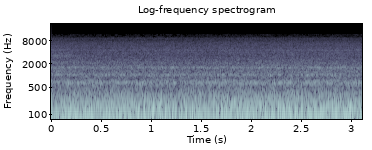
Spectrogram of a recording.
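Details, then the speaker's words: Auction car at a Copart yard on a hot day (about 80°F): after the RPMs come down, the warm engine settles into a low, smooth, even idle with no stumble and no check engine light; normal warm idle. "and the engine has smoothed out. And no check engine lights."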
